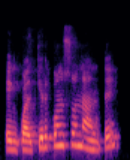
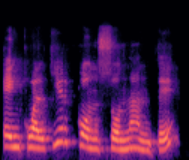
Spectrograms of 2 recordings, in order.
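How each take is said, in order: First: Said in the usual way. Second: Drawn-out, word by word; slow dictation. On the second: Real, not acted. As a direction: stretch it out as if dictating to note-takers. Dicta mientras lo escribe. (dictado lento, alargando las palabras)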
